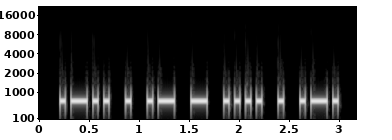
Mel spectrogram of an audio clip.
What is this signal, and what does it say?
Morse code, heard as a keyed tone, about 22 wpm, 700 Hz. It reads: LEATHER
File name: Difficult Words with Hints - 22wpm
